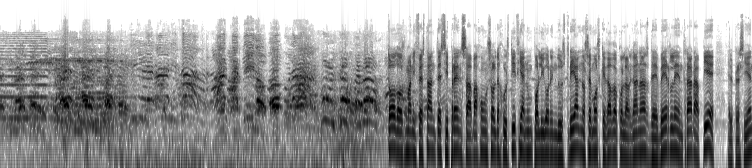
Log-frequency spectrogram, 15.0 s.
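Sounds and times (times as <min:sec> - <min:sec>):
crowd of protesters shouting: 0:00.0 - 0:07.8
speech: 0:07.8 - 0:15.0.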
